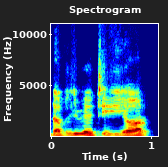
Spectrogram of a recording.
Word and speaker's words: water: So let's take the word WATER, water. Okay, if you ask a foreigner, a native speaker of English language, to pronounce the word water, okay, that person pronounces like WATER, water. The mouth goes round shape.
